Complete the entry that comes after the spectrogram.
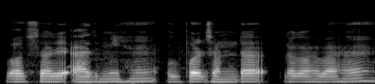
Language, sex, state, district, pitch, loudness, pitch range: Hindi, male, Bihar, Patna, 130 Hz, -21 LUFS, 125-135 Hz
